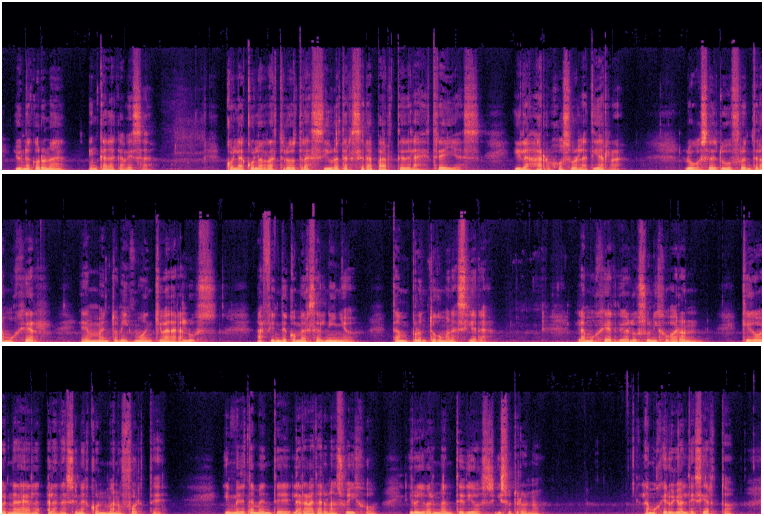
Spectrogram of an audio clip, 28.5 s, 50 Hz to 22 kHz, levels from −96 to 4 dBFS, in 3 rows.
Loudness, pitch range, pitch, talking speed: -19 LUFS, 80-100 Hz, 90 Hz, 185 wpm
